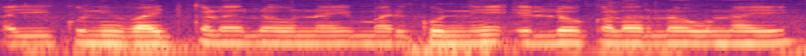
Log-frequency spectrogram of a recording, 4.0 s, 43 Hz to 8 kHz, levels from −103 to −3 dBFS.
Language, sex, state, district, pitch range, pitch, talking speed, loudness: Telugu, male, Telangana, Mahabubabad, 145-150 Hz, 150 Hz, 165 wpm, -17 LUFS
